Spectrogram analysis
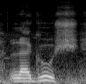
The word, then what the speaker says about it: Lagos: And then, from Faro, took a private transfer to here in Lagos, l a g o s, not pronounced Lagos. And if you want to be clever about it, potentially pronounced Lagush, but we'll stick with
